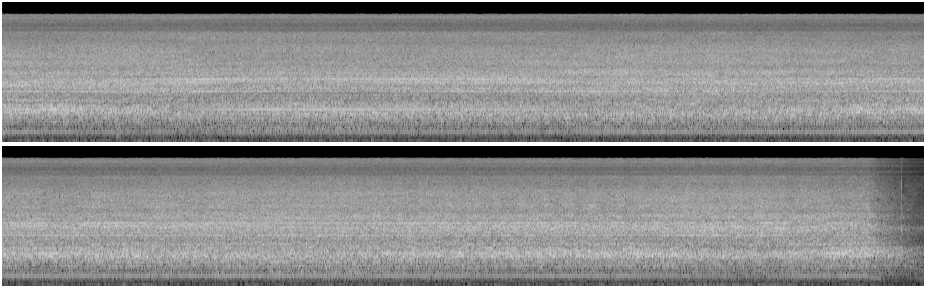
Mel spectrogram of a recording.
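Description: Handheld hair dryer running steadily, a constant rush of air with a low steady hum, blowing on wet brush-on paint to dry it; it is switched off right at the end.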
